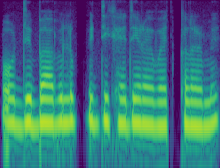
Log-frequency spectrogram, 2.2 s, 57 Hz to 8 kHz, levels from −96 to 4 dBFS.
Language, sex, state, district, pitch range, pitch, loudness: Hindi, female, Arunachal Pradesh, Longding, 205-220 Hz, 215 Hz, -14 LUFS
